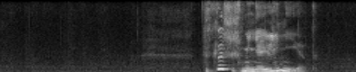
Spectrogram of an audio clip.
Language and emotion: Russian, angry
